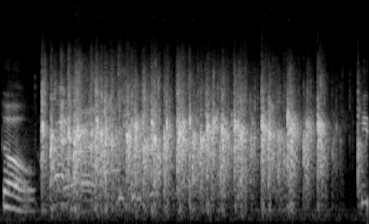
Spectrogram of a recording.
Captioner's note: applauding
